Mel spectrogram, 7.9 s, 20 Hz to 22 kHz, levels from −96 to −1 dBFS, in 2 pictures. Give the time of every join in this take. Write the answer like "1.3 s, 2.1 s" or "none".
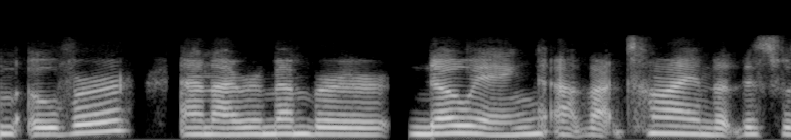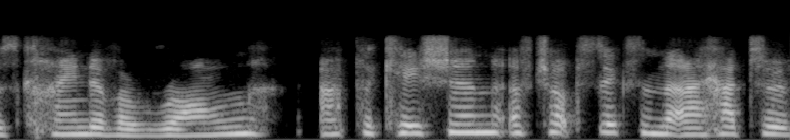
none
